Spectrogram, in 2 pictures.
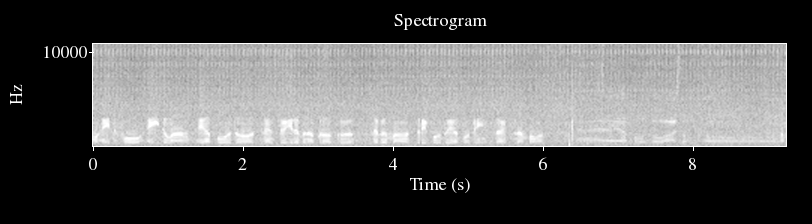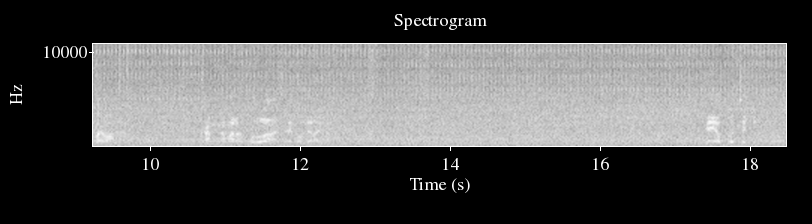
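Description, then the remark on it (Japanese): A steady, low roar of airplane cabin noise fills the whole recording as the plane slowly descends over Tokyo Bay on approach to Haneda, with voices talking over it in the first half and briefly again near the end. “飛行機は東京湾の上をゆっくり下降していきます。”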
